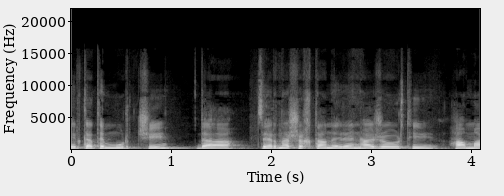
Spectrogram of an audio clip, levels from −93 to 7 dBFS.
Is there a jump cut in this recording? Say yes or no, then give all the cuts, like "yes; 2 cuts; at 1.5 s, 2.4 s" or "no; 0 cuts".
yes; 2 cuts; at 1.1 s, 1.7 s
